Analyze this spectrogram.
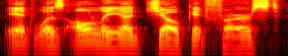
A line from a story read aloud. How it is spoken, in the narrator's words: groaned our visitor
